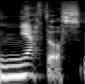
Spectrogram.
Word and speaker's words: gnathos: So ganache actually comes from the Greek for jaw, which is gnathos with a silent G, G-N-A-T-H-O-S.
